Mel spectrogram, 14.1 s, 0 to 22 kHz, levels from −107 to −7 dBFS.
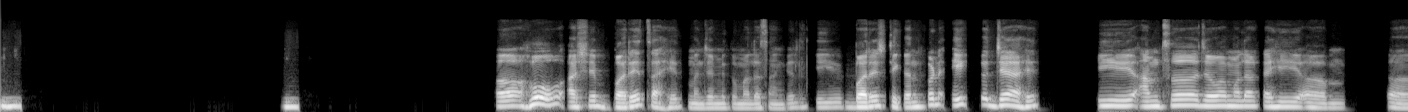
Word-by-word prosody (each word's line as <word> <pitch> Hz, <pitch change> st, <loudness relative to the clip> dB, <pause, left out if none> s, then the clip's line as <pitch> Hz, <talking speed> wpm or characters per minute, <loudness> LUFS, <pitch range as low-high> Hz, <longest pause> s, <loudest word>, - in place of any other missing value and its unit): हं. 145 Hz, 0 st, +1 dB, 2.6 s
हं. 130 Hz, 0 st, 0 dB, 2.0 s
अ, -, -, -1 dB, 0.3 s
हो. 200 Hz, +1 st, +5 dB
असे 135 Hz, +3 st, -1 dB, 0.2 s
बरेच 145 Hz, +7 st, +2 dB
आहेत 120 Hz, 0 st, -2 dB
म्हणजे 110 Hz, 0 st, -4 dB
मी 110 Hz, 0 st, -4 dB
तुम्हाला 105 Hz, 0 st, -5 dB
सांगेल, 105 Hz, +3 st, -9 dB
की 125 Hz, 0 st, -8 dB, 0.2 s
बरेच 145 Hz, +4 st, +6 dB
ठिकाण, 130 Hz, +1 st, 0 dB
पण 185 Hz, +3 st, -1 dB
एक 185 Hz, +1 st, -2 dB
जे 175 Hz, +2 st, +4 dB
आहे 150 Hz, -3 st, +3 dB
की 160 Hz, 0 st, -3 dB
आमचं 160 Hz, +4 st, +1 dB
जेव्हा 155 Hz, 0 st, +4 dB
मला 150 Hz, 0 st, 0 dB
काही 135 Hz, 0 st, 0 dB
अं, 115 Hz, -3 st, -4 dB, 0.5 s
अ, 125 Hz, -, -4 dB
135 Hz, 105 wpm, -23 LUFS, 120-155 Hz, 2.6 s, बरेच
